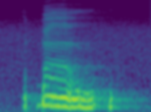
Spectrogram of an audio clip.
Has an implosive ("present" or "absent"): present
